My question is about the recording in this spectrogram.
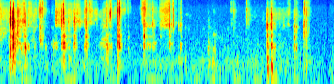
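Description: Faint rustling and light clicking of glossy trading cards and a thin plastic card sleeve being handled, with a few sharper clicks near the end.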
